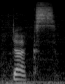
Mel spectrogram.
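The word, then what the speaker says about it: dux: pupil in a school or class huh it's pronounced ducks oh it actually is Browns ducks ducks I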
